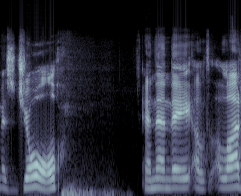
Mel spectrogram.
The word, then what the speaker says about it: Joel: it's Joel and they asked me how I spell it and I say Jo and they said oh that's Joelle and I'm kind of like no it's Joel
